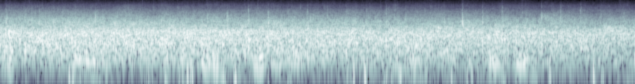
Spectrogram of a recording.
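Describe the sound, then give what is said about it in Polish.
An audience claps steadily for the full stretch, a dense, even wash of many hands at a constant loud level, with faint voices murmuring underneath. The applause is for a canon priest. “Wielkie brawa dla księdza kanonika.”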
